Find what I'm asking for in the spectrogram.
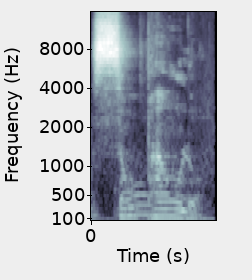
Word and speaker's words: São Paulo: Vielleicht auch noch ganz interessant, weil das, wir sagen ja mal bei uns im Deutschen São Paulo, na, als Stadt. Aber ausgesprochen wird es São Paulo. – Ja, das genau. – Das ist sehr nasal.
